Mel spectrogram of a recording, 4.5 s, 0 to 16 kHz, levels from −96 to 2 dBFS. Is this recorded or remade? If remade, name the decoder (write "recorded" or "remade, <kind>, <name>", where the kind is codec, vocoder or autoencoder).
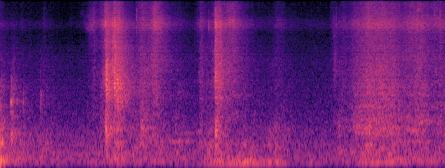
remade, vocoder, BigVGAN v2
